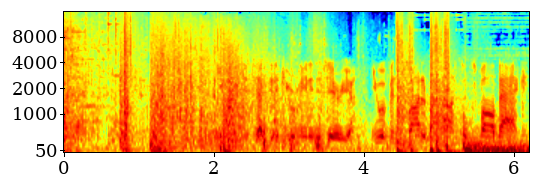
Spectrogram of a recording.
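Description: A gun fires several sharp shots.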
